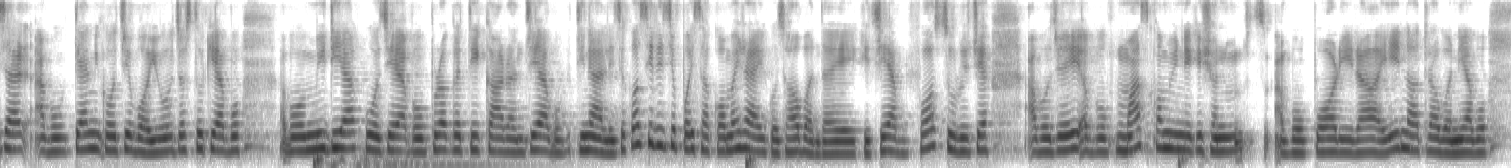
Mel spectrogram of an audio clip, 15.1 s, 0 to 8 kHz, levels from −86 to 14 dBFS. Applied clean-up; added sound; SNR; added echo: neural mask model DeepFilterNet 3.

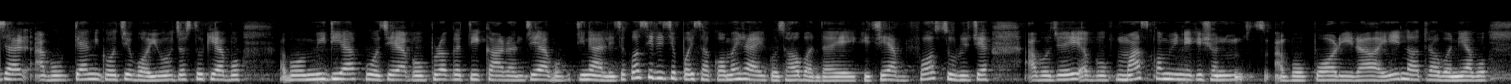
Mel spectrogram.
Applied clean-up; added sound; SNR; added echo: neural separator model SepFormer DNS4.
